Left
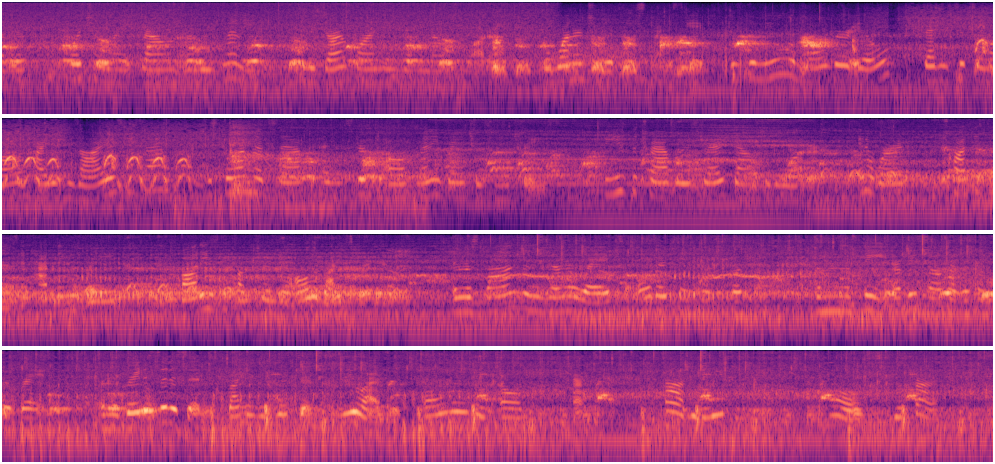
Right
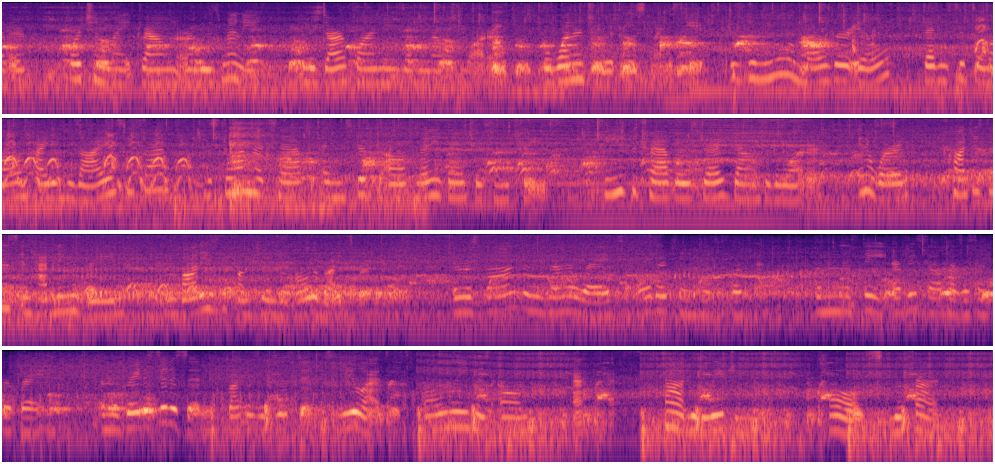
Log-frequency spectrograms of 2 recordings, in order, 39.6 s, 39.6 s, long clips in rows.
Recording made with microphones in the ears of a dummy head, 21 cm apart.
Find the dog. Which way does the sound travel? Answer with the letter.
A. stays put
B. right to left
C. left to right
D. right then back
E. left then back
E.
